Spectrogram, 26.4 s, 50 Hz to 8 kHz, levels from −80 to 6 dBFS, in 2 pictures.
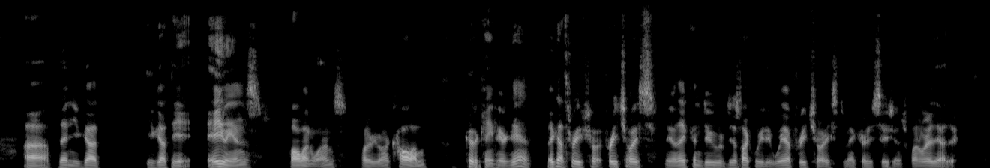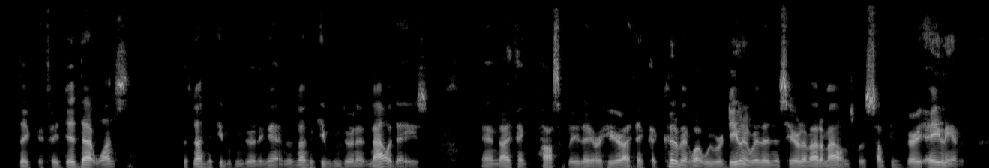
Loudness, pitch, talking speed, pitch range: -28 LUFS, 100 Hz, 225 wpm, 95-110 Hz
